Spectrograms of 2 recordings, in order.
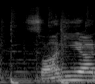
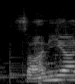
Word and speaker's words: Sania: सानिया नाम का स्पेलिंग है SANIA, सानिया।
